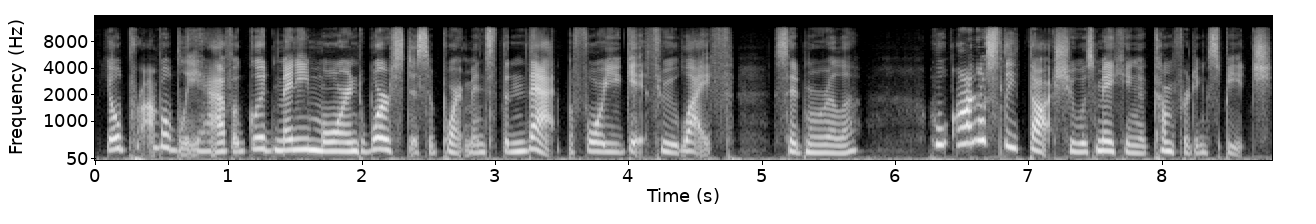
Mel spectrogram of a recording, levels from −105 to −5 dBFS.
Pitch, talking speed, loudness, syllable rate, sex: 245 Hz, 190 wpm, -20 LUFS, 6.0 syllables/s, female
